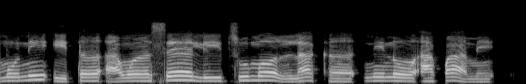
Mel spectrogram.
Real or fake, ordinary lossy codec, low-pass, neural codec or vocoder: real; Opus, 16 kbps; 7.2 kHz; none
